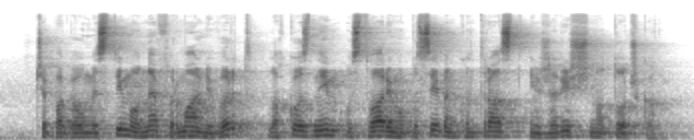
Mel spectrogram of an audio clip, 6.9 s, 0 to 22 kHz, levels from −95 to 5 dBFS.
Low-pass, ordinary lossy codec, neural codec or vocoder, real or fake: 14.4 kHz; none; none; real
